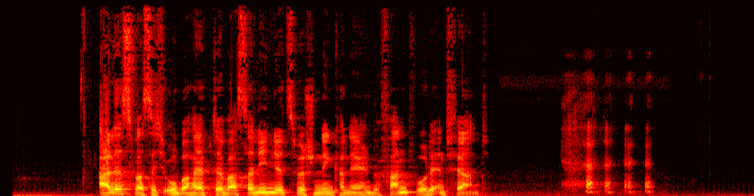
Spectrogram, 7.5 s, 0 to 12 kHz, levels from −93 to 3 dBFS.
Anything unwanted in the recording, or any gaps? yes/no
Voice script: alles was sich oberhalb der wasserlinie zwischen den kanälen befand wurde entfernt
yes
